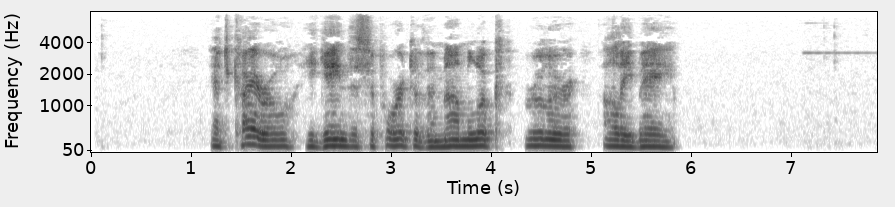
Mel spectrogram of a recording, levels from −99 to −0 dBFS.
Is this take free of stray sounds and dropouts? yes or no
yes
